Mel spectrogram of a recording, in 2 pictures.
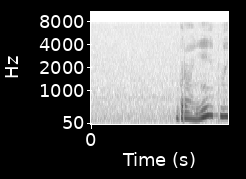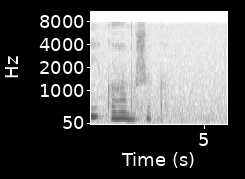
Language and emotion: Russian, sad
